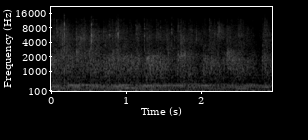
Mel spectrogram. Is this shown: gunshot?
no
